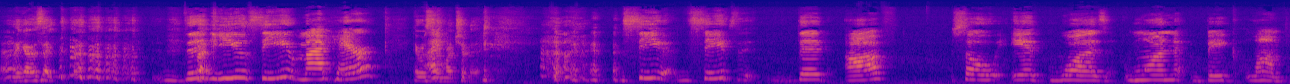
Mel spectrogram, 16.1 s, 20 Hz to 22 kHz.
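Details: Woman with aphasia after a hemorrhagic stroke in May 2020, also with right-sided hemiparesis, treated with brain surgery and an ICU stay; the aphasia also affects her reading and writing; post-stroke aphasia.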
